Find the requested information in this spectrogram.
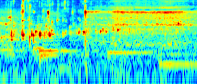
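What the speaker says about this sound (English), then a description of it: "So I'm going to refill my my little infused water." Water trickling and pouring into a small infused water bottle being refilled, a faint, brief liquid stream with light drips, no talking.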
